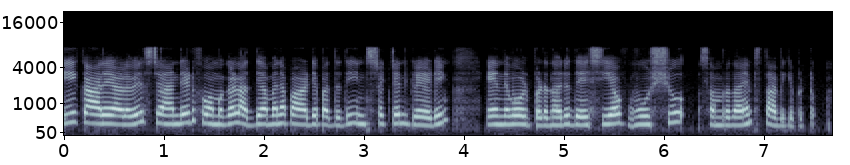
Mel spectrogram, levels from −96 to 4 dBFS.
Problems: none marked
